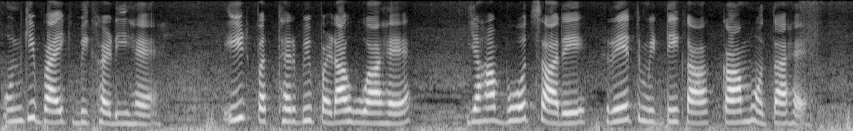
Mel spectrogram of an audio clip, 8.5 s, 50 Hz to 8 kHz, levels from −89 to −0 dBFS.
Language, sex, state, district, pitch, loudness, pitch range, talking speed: Hindi, female, Haryana, Rohtak, 260 Hz, -15 LUFS, 240-280 Hz, 140 wpm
